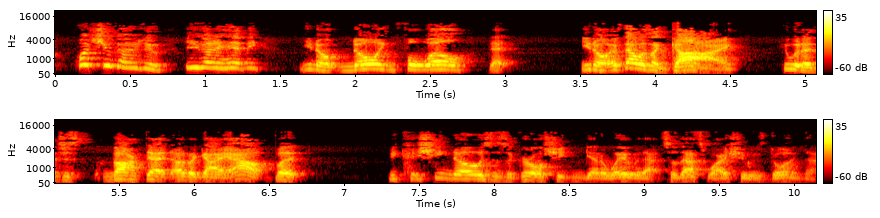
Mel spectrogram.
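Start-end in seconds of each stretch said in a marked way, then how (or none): 0.2-1.4 very high, shrill screaming. Retelling a video where a girl confronts a seated guy: imitating a girl screaming. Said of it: "just screaming in his face".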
